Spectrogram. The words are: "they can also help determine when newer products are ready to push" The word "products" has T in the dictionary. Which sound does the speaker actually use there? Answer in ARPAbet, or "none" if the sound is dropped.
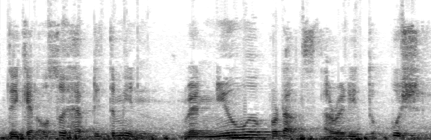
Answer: T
